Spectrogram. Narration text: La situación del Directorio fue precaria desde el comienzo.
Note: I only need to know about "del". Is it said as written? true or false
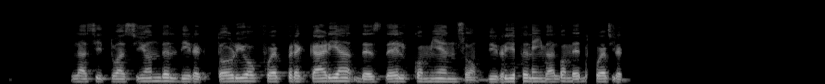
true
